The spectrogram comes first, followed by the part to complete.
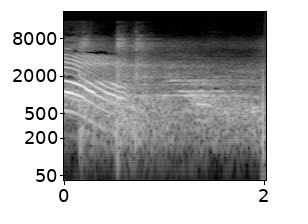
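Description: A loud, drawn-out shout, its pitch arching up and then down, fading out within the first second, over background crowd chatter.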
